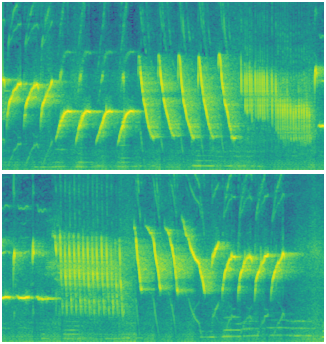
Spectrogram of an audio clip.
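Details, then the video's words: Canary song used as a lure to prompt young canaries to start singing: fast series of downward-sweeping whistled notes, then buzzy rattling trills and a steady whistle, closing with more rapid sweeping notes. "Pancingan Kenari Paud Cepat Bunyi"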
